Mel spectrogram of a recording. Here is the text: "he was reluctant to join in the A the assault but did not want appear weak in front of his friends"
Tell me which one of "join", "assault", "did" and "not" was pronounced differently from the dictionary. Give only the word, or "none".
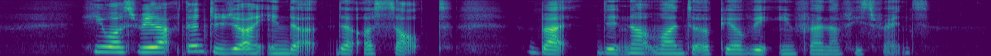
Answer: none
